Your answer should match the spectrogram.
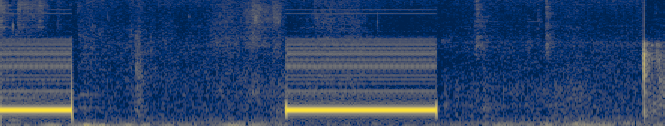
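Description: Telephone ringing tone on an outgoing call: two steady mid-pitched beeps, the first cut short and the second about a second long, separated by near silence and followed by a faint click.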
